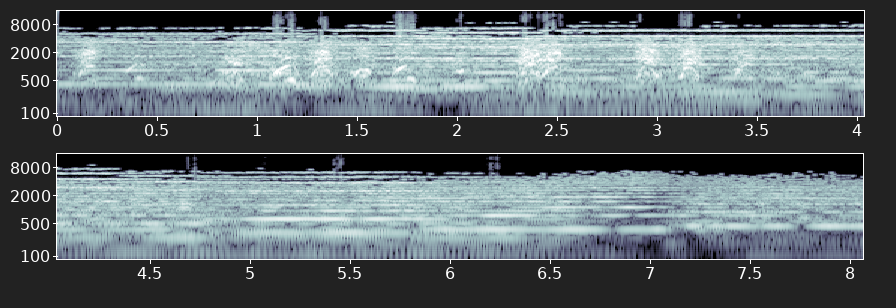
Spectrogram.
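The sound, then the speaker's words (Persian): A sheepdog barks several times in quick, loud bursts early on, then settles into softer whining and yelping over a steady background of droning noise. “تغییر سبک زندگی چوپان زندگی سگهای گله رو هم تغییر داد”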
